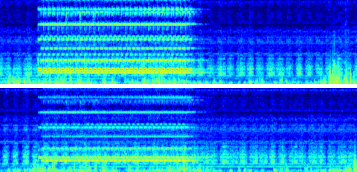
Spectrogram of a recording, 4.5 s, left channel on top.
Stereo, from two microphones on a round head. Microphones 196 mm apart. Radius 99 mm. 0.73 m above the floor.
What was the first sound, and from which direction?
A phone ringing, 45° left (ahead or behind).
